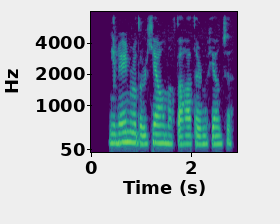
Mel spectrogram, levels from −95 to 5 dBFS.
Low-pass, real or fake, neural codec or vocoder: 7.2 kHz; fake; codec, 16 kHz, 8 kbps, FreqCodec, larger model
